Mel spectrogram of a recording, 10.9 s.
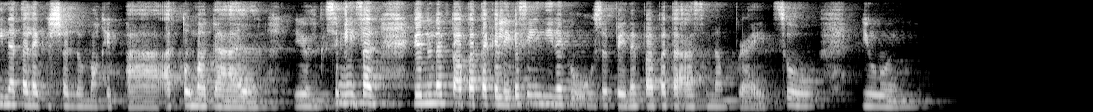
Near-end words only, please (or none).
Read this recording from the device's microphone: none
